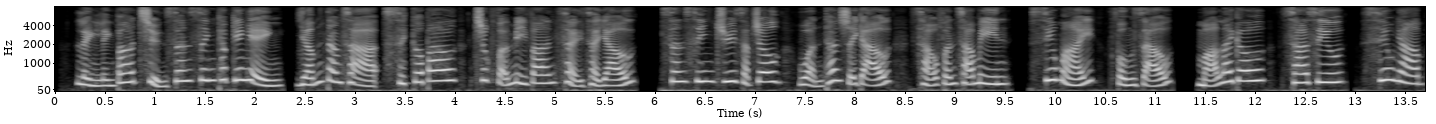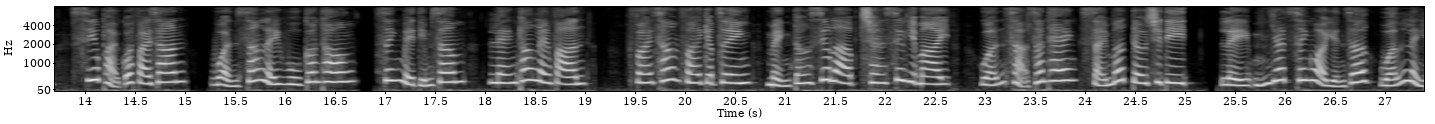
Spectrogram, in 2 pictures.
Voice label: 粤女 粤语普通广告; 零零八

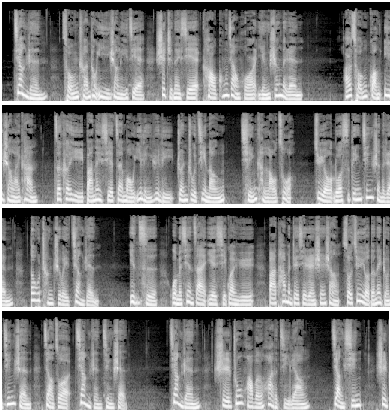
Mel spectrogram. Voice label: 女 专题, 磁性女配; 国语女声配音; 匠人

